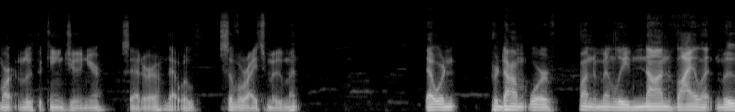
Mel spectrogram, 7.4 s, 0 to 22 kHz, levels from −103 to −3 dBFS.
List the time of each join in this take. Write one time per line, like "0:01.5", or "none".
none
